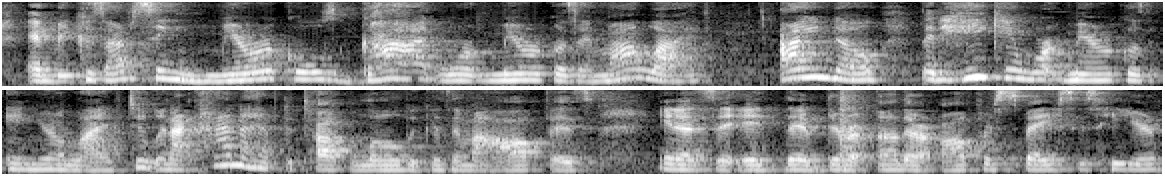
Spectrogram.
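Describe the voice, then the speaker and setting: Through noticeable background noise and audible room echo, a woman with a medium pitch speaks at a fairly quick pace, her pitch swinging very widely. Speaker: parenting coach and live streamer. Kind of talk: live stream chat with viewers. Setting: office. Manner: repetitive, stammering starts.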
